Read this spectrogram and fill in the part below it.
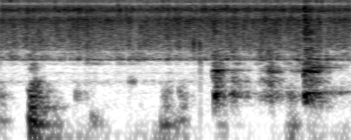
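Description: Vegetables frying in a little oil in a pan, a loud, continuous close sizzle with soft bubbling crackles and occasional stirring knocks.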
